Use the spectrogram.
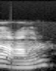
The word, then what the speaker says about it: عمرو: Yes, the waw in the name Amr is silent, and the alif in the definite article attached to madrasa is silent.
